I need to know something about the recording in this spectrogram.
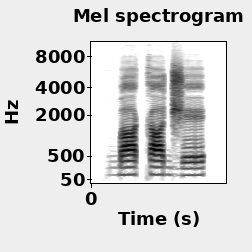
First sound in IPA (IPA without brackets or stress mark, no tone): ɡ͡b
